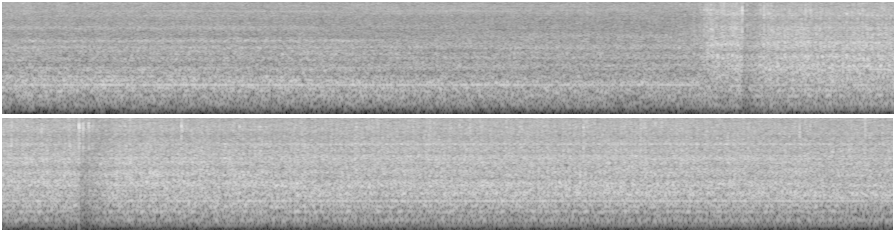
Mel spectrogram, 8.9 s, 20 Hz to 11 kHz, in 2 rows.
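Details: 1946 Victor 40B film projector with its mechanism running at sound speed and the amplifier not powered. Steady, even chatter from many gears with no knocks, rickety but normal for the gear train.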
